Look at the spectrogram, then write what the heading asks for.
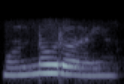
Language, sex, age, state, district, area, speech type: Tamil, female, 30-45, Tamil Nadu, Madurai, urban, conversation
